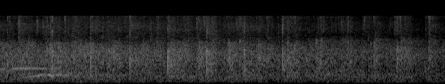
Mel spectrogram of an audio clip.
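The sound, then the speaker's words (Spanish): An audience applauds two people steadily, a dense, continuous wash of many hands clapping at even loudness for several seconds, with no speech over it. “Un aplauso a estos dos.”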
